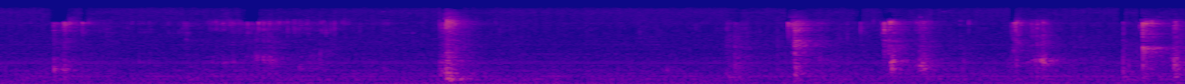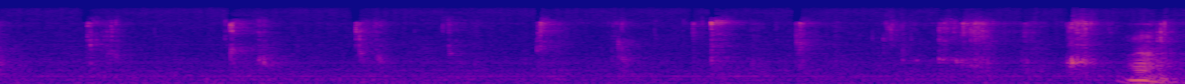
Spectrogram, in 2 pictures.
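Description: Close-miked chewing of crispy fried chicken flats, with short crunches and wet mouth clicks and smacks at irregular intervals. A brief low 'mmm' near the end.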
